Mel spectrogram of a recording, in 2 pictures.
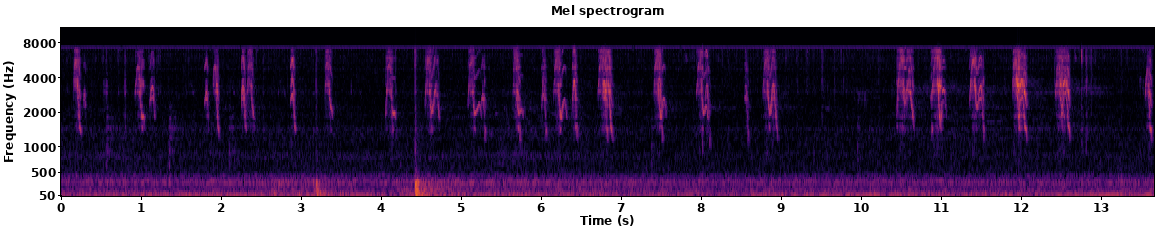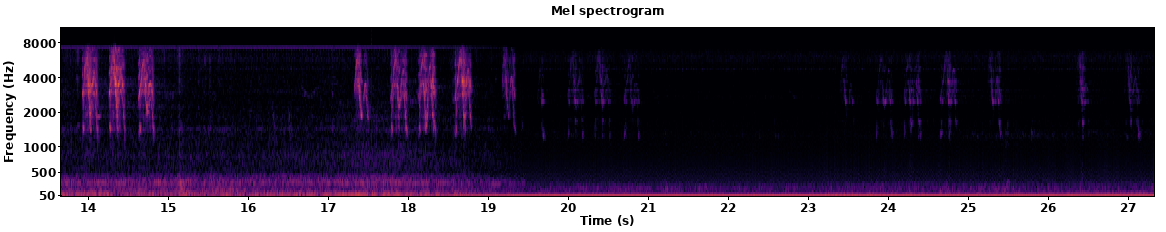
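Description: Peregrine falcon chicks begging for food: many short, high-pitched calls in quick irregular runs over a steady low hum, with a single knock about four seconds in. After about nineteen seconds the hum drops away and the calls carry on fainter.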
